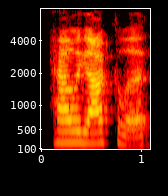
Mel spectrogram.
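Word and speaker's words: Haleakalā: This one is, I'm having a hard time pronouncing it. Haleakala. Haleakala, thank you.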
